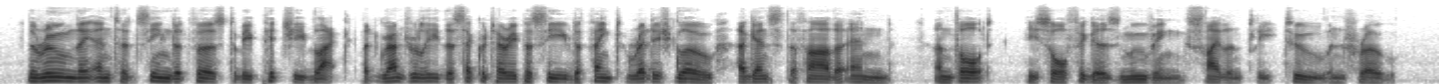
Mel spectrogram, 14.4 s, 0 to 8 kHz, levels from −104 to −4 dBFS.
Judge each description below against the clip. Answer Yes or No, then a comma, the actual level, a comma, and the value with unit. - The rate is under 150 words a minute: Yes, average, 140 wpm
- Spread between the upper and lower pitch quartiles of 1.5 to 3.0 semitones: No, average, 4.4 semitones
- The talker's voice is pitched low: Yes, low, 100 Hz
